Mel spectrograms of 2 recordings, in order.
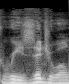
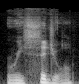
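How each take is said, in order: First: The middle consonant sounds like a z. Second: The middle consonant sounds like an s. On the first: The speaker calls it right. "that's pronounced residual" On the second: The speaker calls it wrong. "not residual"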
